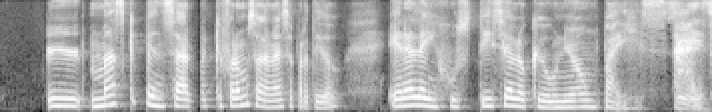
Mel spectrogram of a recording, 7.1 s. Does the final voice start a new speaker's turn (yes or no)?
yes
